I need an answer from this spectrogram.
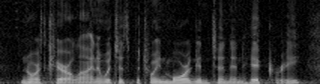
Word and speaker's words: Morganton: Carolina, which is between Morganton and Hickory, or if you say it correctly. I was born and bred in Valdez, North Carolina. It's right between Morton and Hickory, not even an hour down the mountain.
